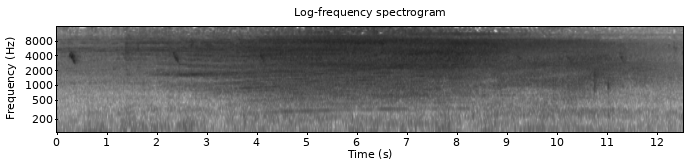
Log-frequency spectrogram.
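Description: A motor vehicle passing on the street: tyre and engine noise swells to a peak about six seconds in and then fades away. A bird chirps a couple of times near the start.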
